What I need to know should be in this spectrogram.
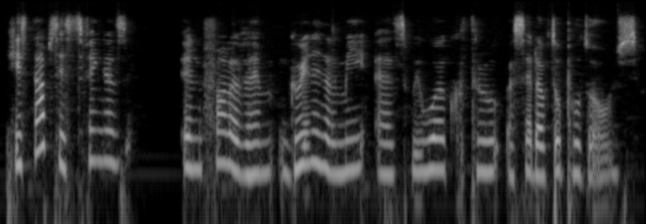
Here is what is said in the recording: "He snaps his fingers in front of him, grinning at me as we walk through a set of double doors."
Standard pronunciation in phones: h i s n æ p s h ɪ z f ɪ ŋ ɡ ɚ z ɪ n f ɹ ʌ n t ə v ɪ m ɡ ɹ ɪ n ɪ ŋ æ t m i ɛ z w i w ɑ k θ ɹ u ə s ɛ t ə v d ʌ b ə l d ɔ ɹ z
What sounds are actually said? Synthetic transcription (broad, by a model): h i s n æ p s h ɪ z f ɪ ŋ ɡ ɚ z ɪ n f ɹ ʌ n t ə v ɪ m ɡ ɹ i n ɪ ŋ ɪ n m i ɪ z w i w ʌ k θ ɹ u ə s ɛ t ə v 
